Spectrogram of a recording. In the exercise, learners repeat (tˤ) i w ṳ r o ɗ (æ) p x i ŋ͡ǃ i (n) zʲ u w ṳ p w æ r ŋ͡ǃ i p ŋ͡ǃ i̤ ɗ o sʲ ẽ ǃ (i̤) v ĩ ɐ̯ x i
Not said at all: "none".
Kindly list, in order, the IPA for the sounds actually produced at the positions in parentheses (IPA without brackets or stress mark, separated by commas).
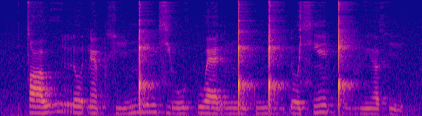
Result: tˤ, æ̃, n, i̤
